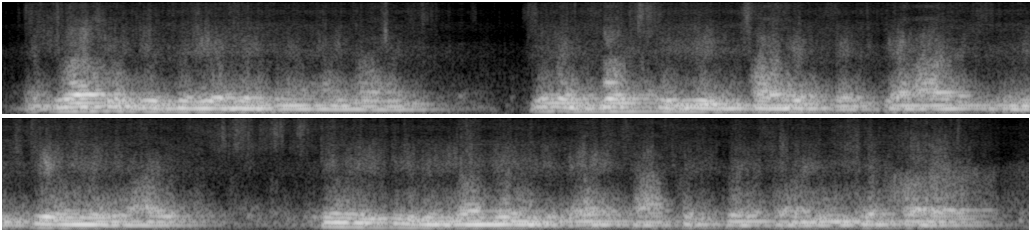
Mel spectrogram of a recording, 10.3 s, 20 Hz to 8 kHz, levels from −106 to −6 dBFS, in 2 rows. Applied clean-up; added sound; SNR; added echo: neural separator model SepFormer DNS4.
